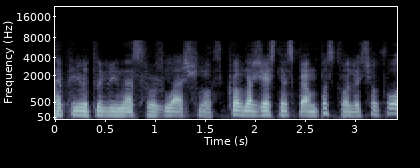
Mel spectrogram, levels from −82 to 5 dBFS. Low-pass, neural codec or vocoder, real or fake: 7.2 kHz; codec, 16 kHz in and 24 kHz out, 0.6 kbps, FireRedTTS-2 codec; fake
